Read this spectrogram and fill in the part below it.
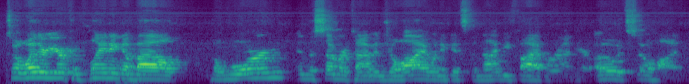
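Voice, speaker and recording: A man's voice: fairly high pitch, steady tone, a little fast. A man hosting a casual talk show who rambles, repeats his words and keeps checking in with "right?" and "man". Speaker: host. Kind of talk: casual chat. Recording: echoey room with faint ambience.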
